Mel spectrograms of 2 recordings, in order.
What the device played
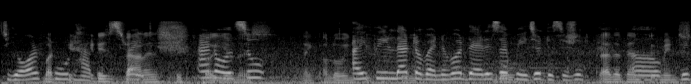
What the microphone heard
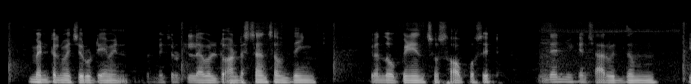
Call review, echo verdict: none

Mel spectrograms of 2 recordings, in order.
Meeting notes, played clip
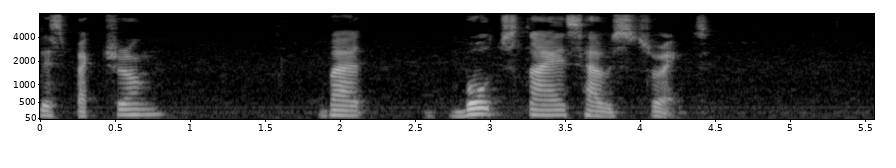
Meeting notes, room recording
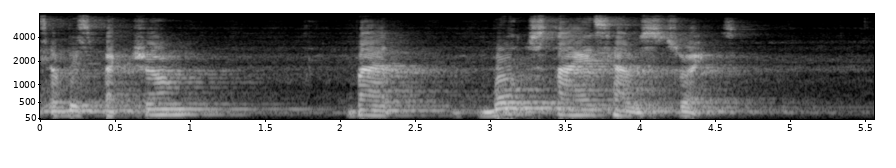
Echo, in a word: present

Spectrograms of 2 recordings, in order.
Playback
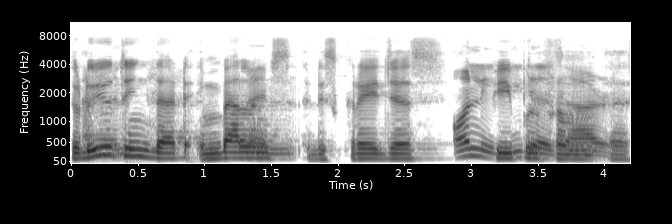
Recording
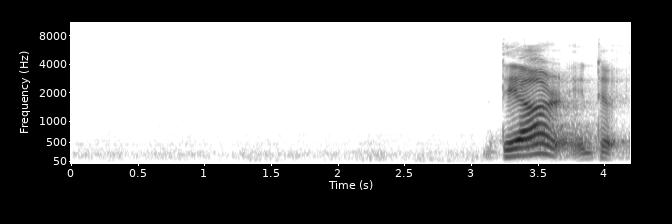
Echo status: none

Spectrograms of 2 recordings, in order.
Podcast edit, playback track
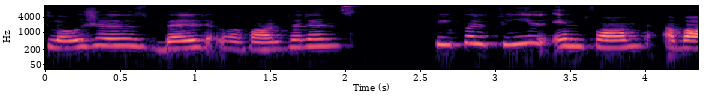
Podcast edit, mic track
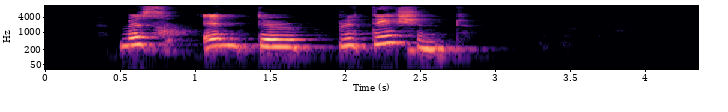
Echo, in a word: none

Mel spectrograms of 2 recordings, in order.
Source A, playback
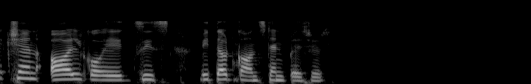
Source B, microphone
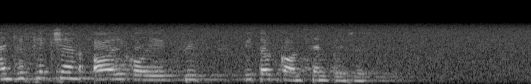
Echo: present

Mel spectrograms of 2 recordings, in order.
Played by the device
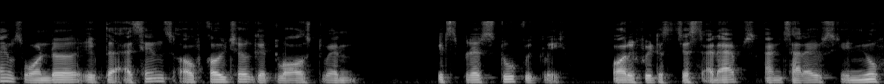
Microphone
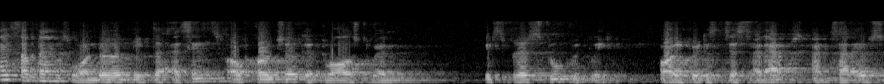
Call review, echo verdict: present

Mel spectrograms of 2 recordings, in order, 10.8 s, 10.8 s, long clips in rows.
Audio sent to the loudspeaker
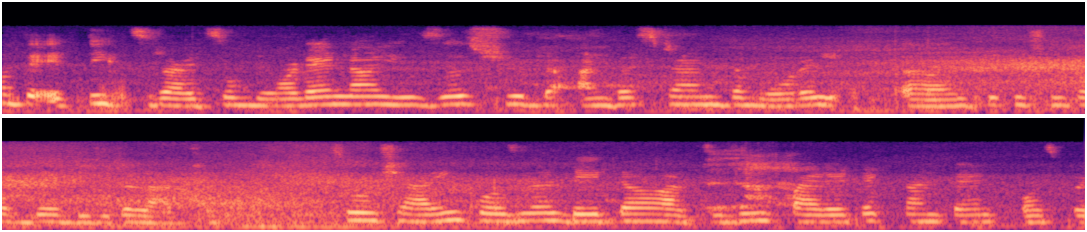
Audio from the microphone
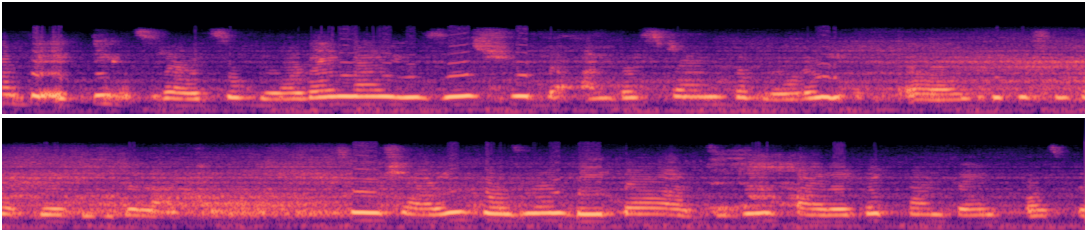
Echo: present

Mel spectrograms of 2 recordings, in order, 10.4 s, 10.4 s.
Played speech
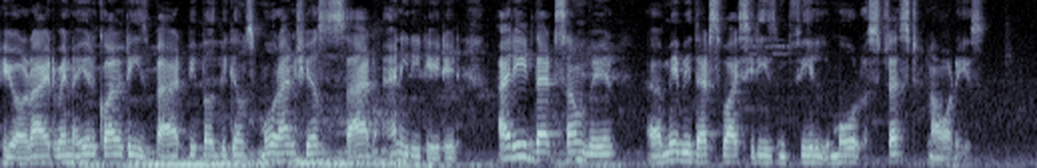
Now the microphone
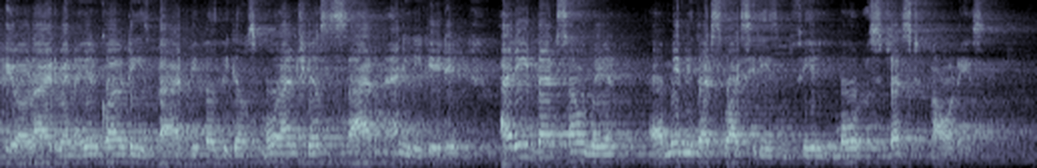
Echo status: present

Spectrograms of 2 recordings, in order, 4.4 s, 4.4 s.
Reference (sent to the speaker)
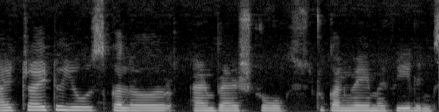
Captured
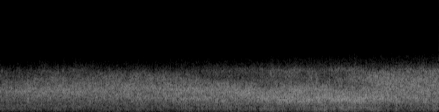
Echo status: none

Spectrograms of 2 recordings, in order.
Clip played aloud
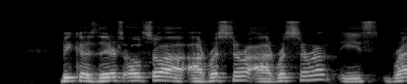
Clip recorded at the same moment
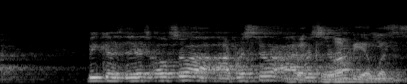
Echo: present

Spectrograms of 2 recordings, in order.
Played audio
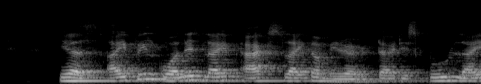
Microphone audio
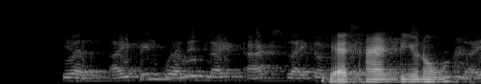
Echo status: present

